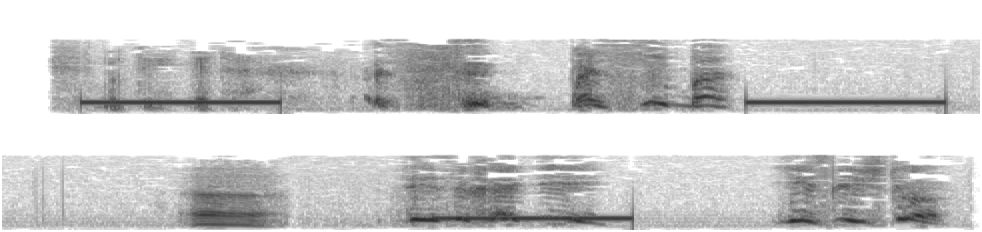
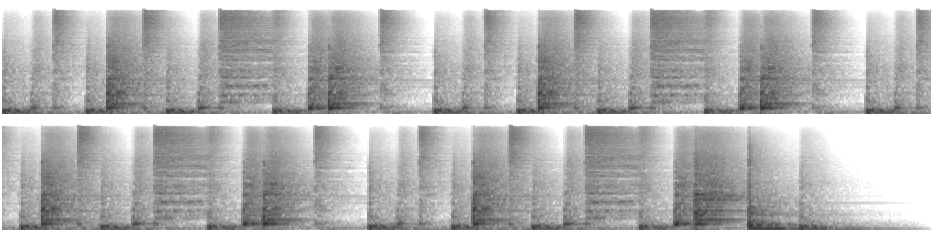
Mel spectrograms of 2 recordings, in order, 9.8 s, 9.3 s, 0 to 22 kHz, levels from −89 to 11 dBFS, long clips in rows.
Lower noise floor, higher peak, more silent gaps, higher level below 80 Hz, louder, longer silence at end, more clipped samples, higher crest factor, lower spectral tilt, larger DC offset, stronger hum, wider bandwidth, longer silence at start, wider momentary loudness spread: first, -53 dBFS vs -41 dBFS; about the same, -2 dBFS vs 0 dBFS; neither; second, -66 dBFS vs -30 dBFS; first, -17 LUFS vs -20 LUFS; about the same, 0.2 s vs 0.3 s; neither; about the same, 16 dB vs 20 dB; first, -6.5 dB/octave vs -4.5 dB/octave; neither; neither; second, 5.8 kHz vs 17 kHz; first, 0.25 s vs 0 s; about the same, 10 LU vs 8 LU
